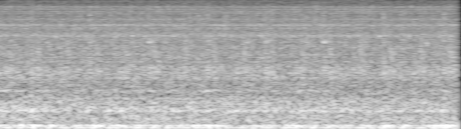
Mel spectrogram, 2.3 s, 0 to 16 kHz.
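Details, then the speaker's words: Ford Mustang Mach 1 that sat with old gas: a low, uneven, lumpy V8 idle running a little rich. Owner suspects the carburetor is not feeding or the fairly new diaphragm fuel pump has failed; unconfirmed. "a little Rich right now all press is good not yet I'd say that the carburetor is probably not feeding"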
